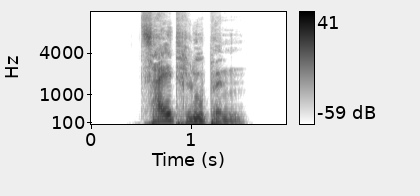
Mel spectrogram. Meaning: plural of Zeitlupe
- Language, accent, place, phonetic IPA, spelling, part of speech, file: German, Germany, Berlin, [ˈt͡saɪ̯tˌluːpn̩], Zeitlupen, noun, De-Zeitlupen.ogg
